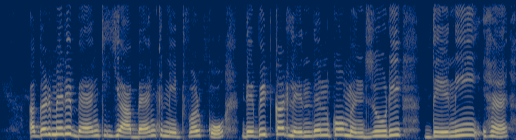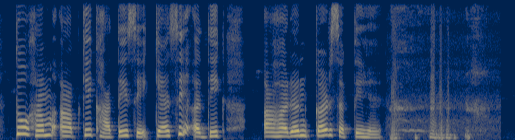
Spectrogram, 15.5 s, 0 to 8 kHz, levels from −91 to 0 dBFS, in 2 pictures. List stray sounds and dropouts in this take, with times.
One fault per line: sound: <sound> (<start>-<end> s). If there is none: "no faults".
sound: laugh (13.6-15.1 s)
